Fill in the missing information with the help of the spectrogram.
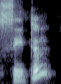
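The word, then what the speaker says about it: Tsetan: There is a guy called Satan. T is silent.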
